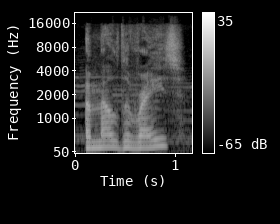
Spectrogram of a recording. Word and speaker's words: Imelda Reyes: Imelda Reyes? That's how you say her name.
